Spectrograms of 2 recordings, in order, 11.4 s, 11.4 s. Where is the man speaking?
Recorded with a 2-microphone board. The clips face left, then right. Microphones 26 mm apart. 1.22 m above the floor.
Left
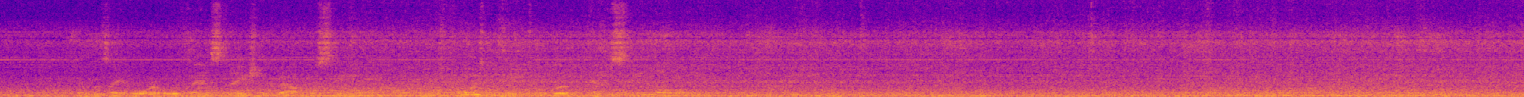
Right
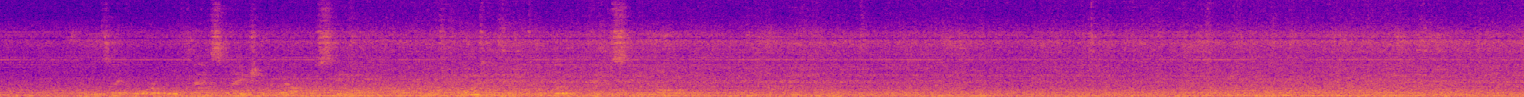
40° left (ahead or behind), 4.5 m.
